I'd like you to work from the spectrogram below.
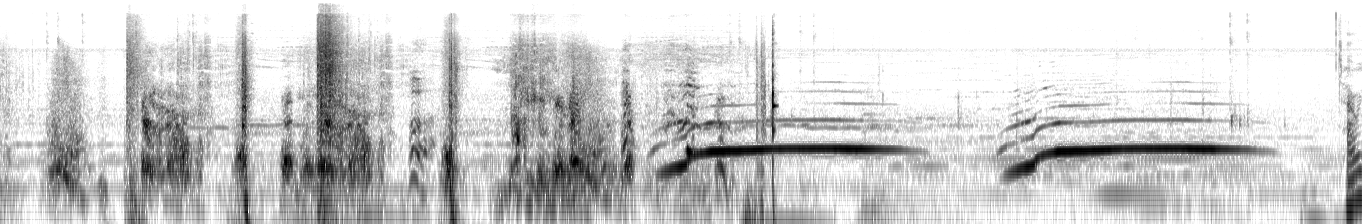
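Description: A wolf in World of Warcraft: Wrath of the Lich King howls twice, long rising-then-steady cries that sound after a stretch of speech and thumps, with voices talking at the start.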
